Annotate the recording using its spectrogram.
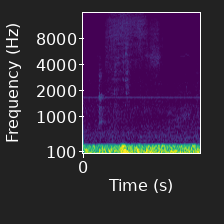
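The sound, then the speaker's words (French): Martian wind captured by a rover microphone: a dense, steady low rumble that swells slightly partway through, with a faint airy hiss drifting over it for about a second. No voices. “3 minutes tous les 2 jours, il enregistre des sons de la planète rouge et il capte surtout du vent.”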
